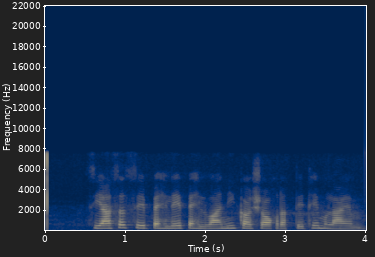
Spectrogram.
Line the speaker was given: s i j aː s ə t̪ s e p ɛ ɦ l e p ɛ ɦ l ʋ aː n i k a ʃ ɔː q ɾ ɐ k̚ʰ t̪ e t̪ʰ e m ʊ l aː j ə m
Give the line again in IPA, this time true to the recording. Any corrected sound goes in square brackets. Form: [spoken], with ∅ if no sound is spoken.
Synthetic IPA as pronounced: s i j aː s ə t̪ s e p ɛ ɦ l e p ɛ ɦ l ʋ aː n i k a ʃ ɔː q ɾ ɐ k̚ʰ t̪ e t̪ʰ e m ʊ l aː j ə m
